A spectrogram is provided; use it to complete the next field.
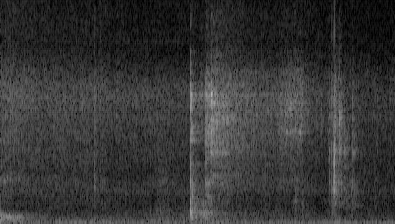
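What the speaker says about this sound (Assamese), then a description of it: "জালুক দিয়া লিভাৰ ফ্ৰাই হৈ গ'ল" Chicken liver frying in a pan, a faint low sizzle under a few sharp metal clinks and scrapes as it is stirred with a utensil.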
